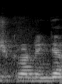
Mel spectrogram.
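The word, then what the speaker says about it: Schrödinger: देखो लिखण च श्रोडिंजर आना, पर बोलण दे विच प्रोनाउंसिएशन दी श्रोडिंजर है।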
